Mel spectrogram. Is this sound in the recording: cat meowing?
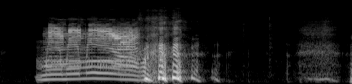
yes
